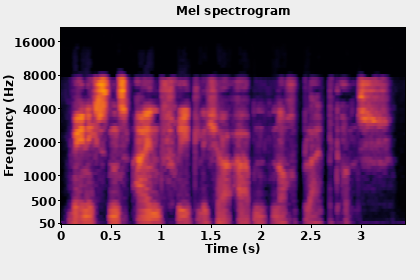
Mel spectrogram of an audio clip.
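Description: A man voicing an aged, proud warrior king who speaks in a grave, deliberate and weary way with a husky voice. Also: a bass voice, expressive, no echo, highs cut off, heavily acted.

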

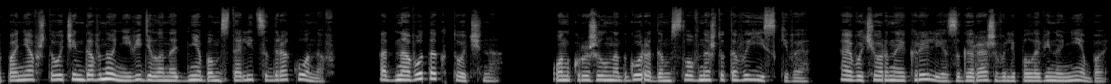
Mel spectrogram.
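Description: A woman's voice: mid-range voice, darkish tone, dry recording, studio quality. A woman narrating an audiobook in the first person, reading with emotion.

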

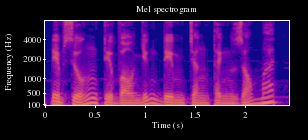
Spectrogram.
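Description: A man narrating a folk tale as a storyteller in a lively, expressive way. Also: low voice, normal speed, soft background music.

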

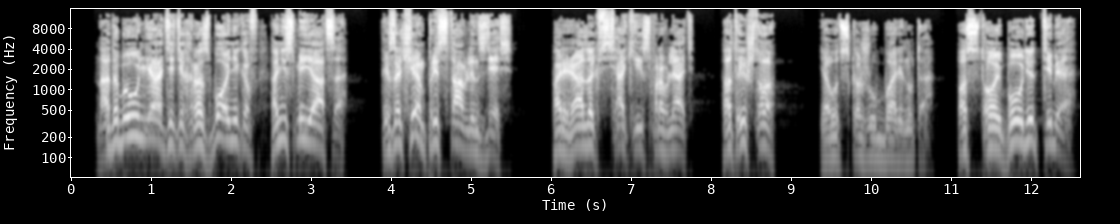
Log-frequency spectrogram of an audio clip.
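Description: A man voicing a grumpy old male servant who wheezes hoarsely and scolds hotly. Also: mid-range voice, expressive, dry recording, clean studio sound, pitched above the performer's own voice. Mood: scolding. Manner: heated, scolding, quick to shout.

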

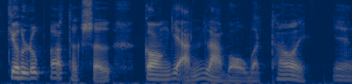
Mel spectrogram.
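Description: A man narrating a ghost story in a conversational, lively way with asides to the listener. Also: on the low side, a little slow. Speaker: story reader. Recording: dull lo-fi sound.

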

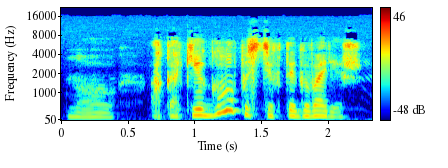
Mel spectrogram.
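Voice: medium pitch, big pitch swings, normal speed, no room sound. A narrator voicing an anxious young male workman in an audiobook, speaking in urgent, pleading exclamations. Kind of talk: audiobook character voice. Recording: dull dry lo-fi recording.

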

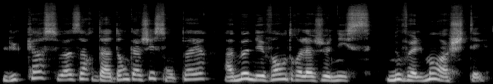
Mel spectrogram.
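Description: A woman narrating a classic children's novel aloud in a calm, measured reading. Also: mid-range voice. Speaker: audiobook reader. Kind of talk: storybook narration.

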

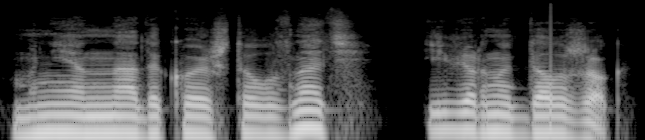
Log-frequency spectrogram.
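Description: A man's voice: mid-range voice, level tone, a little slow, dark tone, clean tone, no room sound, lightly acted. Man as a hesitant young mage. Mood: guarded. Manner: hesitant, mumbling.

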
